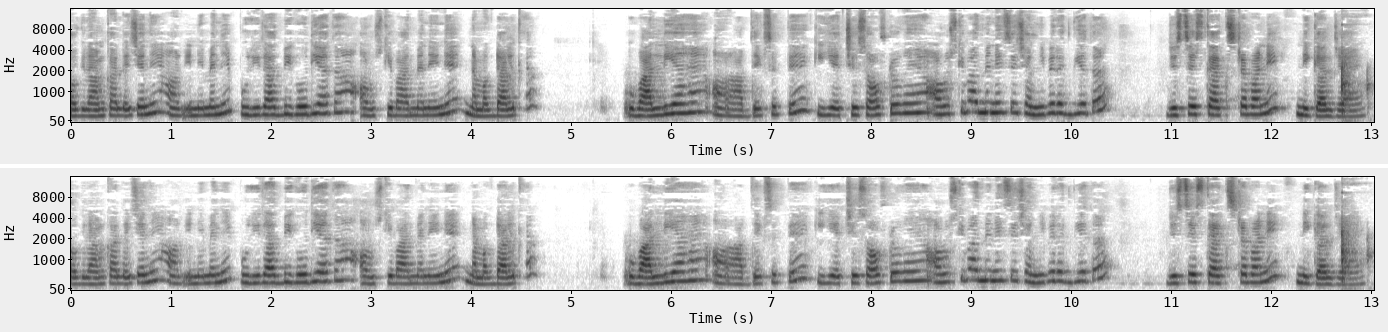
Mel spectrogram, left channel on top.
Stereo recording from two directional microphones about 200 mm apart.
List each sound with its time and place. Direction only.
0.0 s speech: 25° left (ahead or behind)
5.7 s a woman's voice: 20° left (ahead or behind)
